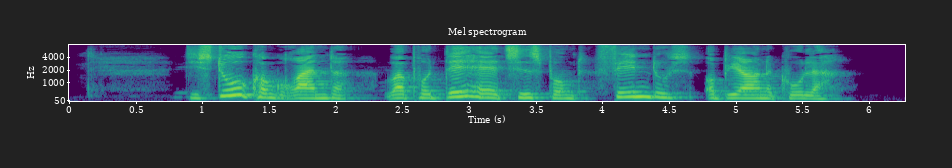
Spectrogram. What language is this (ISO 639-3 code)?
dan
